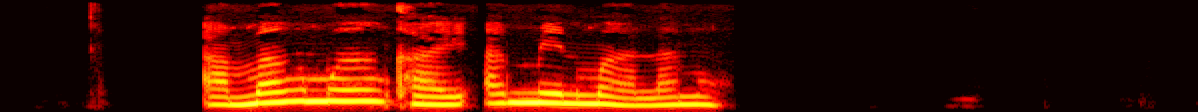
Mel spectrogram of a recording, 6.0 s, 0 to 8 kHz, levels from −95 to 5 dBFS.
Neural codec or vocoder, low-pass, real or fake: none; 7.2 kHz; real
